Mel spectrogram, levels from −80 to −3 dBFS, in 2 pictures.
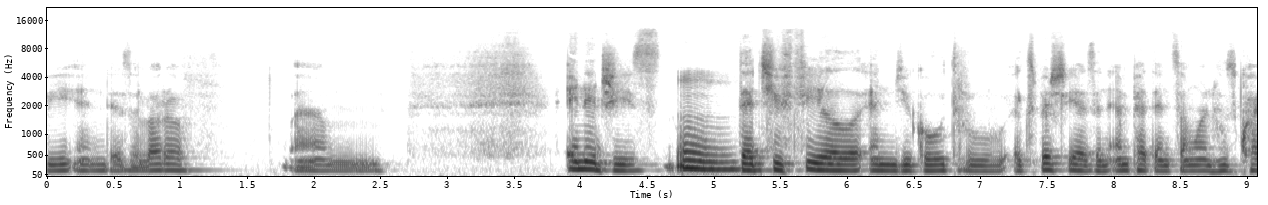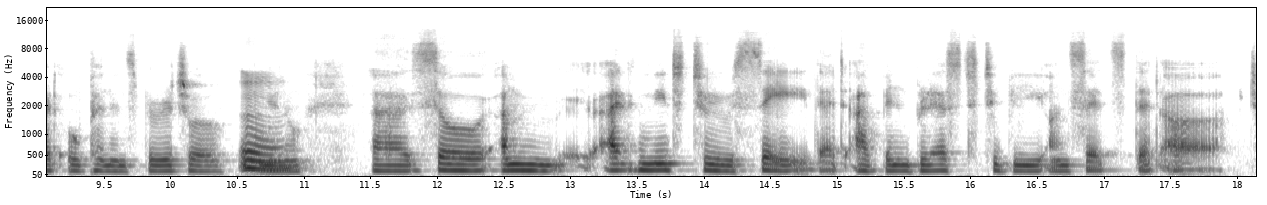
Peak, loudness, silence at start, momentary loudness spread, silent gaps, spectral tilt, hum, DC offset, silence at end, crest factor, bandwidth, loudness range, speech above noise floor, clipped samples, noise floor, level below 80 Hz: -6 dBFS; -27 LUFS; 0 s; 12 LU; none; -6.5 dB/octave; none; under 0.1%; 0 s; 20 dB; 13 kHz; 6 LU; 23 dB; under 0.1%; -50 dBFS; -66 dBFS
